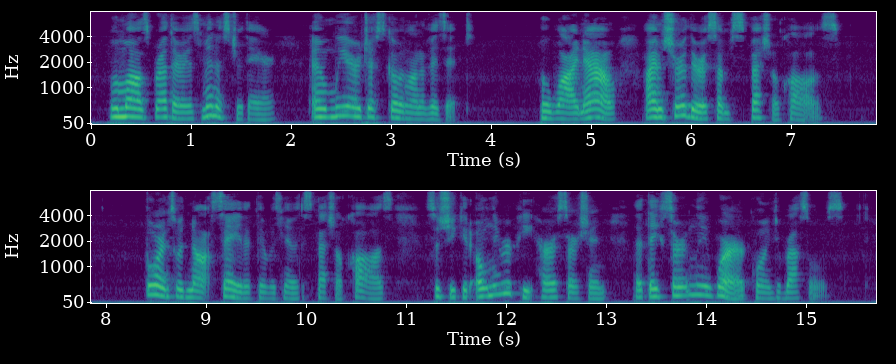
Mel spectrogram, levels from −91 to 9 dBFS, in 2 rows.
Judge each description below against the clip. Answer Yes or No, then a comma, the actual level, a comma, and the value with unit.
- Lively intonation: No, average, 5.0 semitones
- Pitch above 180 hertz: Yes, high, 190 Hz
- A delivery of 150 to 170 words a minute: No, average, 185 wpm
